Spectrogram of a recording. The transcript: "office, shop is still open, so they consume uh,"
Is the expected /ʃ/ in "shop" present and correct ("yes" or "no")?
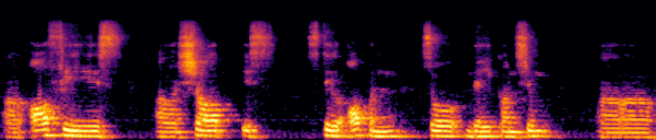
yes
